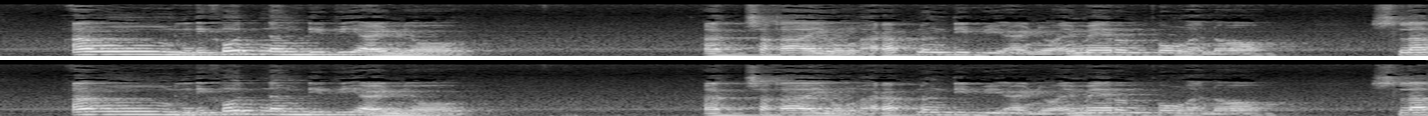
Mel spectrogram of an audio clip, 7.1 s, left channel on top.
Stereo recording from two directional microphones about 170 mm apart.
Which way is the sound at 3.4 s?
45° left (ahead or behind).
